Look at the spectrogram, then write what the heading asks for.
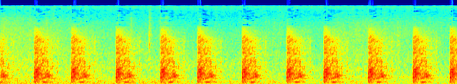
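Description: A regular series of loud, sharp strikes, about one every two-thirds of a second, each fading quickly.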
